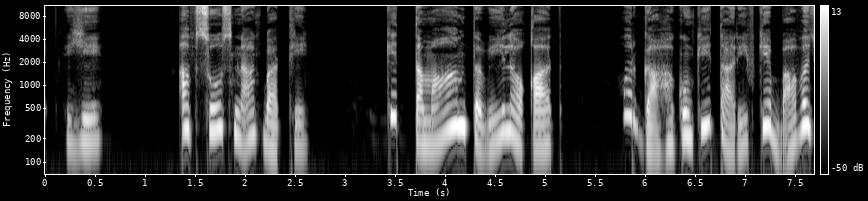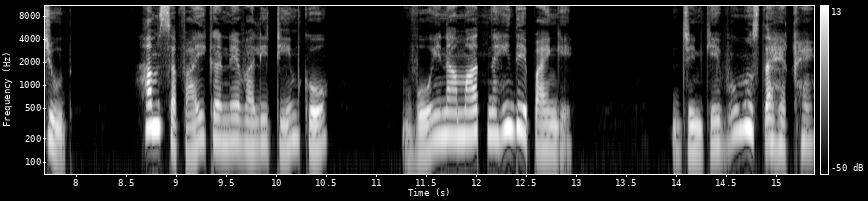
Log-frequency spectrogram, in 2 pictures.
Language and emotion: Urdu, sad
